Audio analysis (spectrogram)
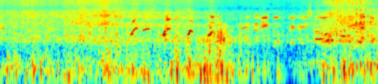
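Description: Strong wind roars and buffets across Bagasbas beach, a steady rushing broadband noise with distant voices and faint bird calls under it.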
